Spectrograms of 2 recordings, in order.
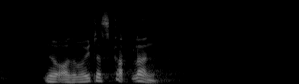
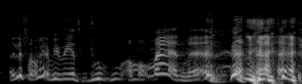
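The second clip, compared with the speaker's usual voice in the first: high, laughing boast; boasting about heavy weights while laughing; laughing brag; 11 semitones higher, 14 dB louder, slower than usual. Real, not acted.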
